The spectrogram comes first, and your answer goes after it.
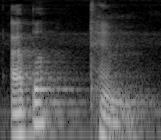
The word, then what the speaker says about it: apothegm: ठीक है, इसका प्रोनाउंसिएशन है एपथेम. राइट, जी का साउंड इसमें नहीं आता है.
